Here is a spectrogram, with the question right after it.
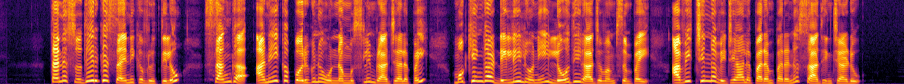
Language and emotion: Telugu, neutral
